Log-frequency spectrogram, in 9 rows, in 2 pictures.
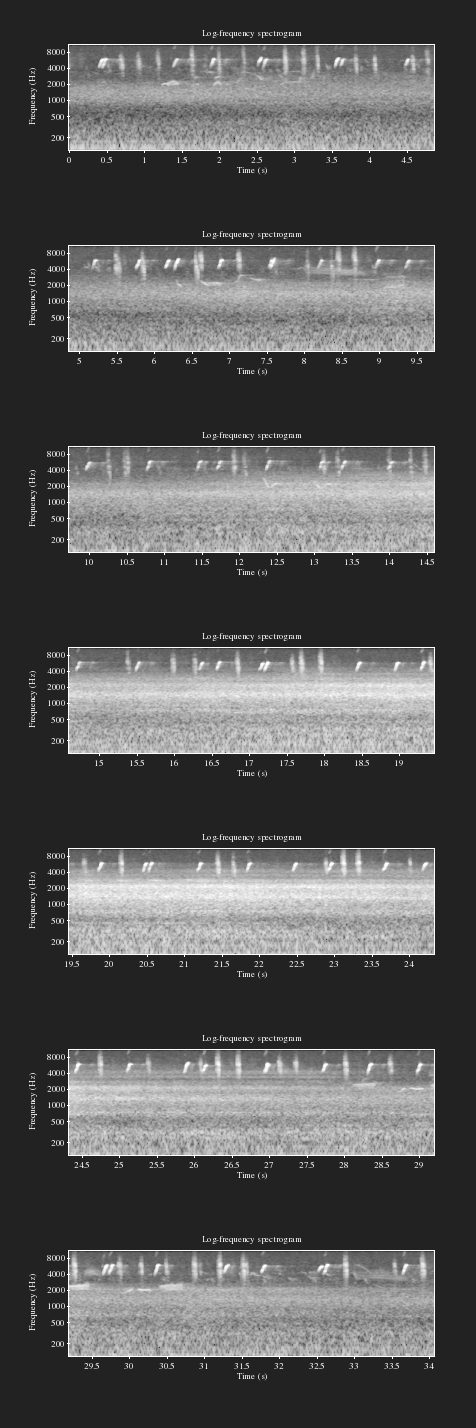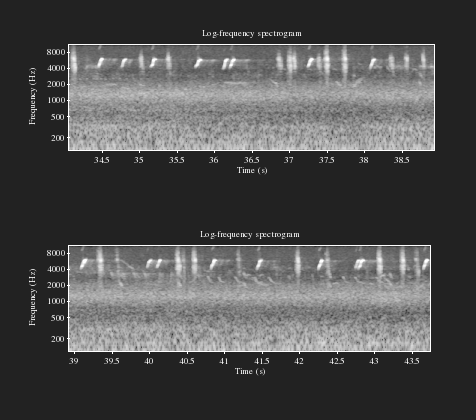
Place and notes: Am Sandhaus, Berlin Buch - European stonechat (Schwarzkehlchen)
near Moorlinse pond, two or more European stonechat (deutsch: Schwarzkehlchen) calling in the meadows, among others. noise of the nearby Autobahn, a train is passing by in the distance
(Sony PCM D50, Primo EM172)
Deutschland, 28 June 2020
